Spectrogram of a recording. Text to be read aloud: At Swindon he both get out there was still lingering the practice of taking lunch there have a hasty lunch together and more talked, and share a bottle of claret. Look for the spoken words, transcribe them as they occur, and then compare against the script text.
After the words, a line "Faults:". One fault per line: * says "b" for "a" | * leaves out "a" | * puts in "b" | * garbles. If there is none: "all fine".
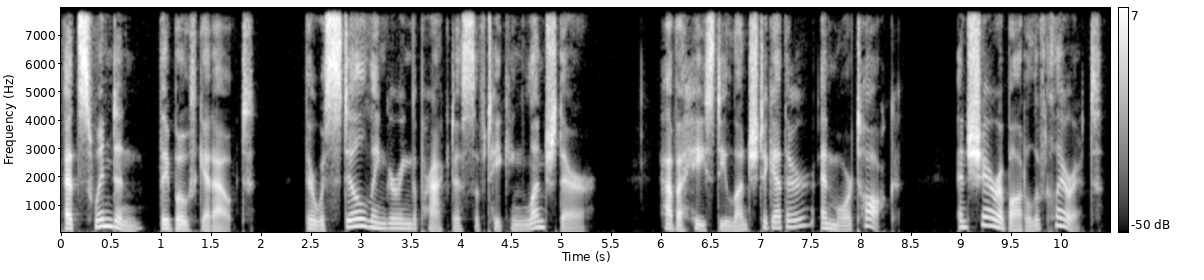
At Swindon they both get out there was still lingering the practice of taking lunch there have a hasty lunch together and more talk, and share a bottle of claret.
Faults:
* says "they" for "he"
* says "talk" for "talked"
